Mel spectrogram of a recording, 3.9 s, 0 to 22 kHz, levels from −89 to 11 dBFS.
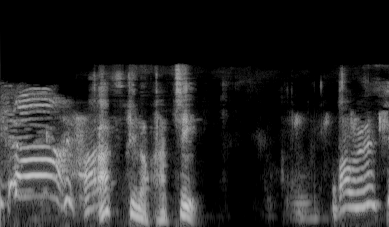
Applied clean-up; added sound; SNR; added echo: neural mask model Resemble Enhance denoiser.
